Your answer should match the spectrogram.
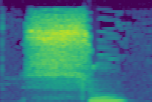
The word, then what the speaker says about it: sous: Le cube est sous le cylindre, okay, le cube est sous le cylindre. Don't pronounce the final S, and then this OU combination of vowels is pronounced OU, okay? Sous, sous.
